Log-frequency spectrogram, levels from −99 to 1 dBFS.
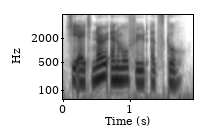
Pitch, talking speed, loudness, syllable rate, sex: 175 Hz, 215 wpm, -18 LUFS, 5.7 syllables/s, female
